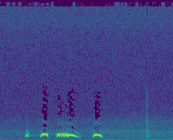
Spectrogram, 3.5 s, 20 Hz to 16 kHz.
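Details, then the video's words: One-year-old Malay spotted dove male cooing to lure others, used as a decoy bird: short soft coo, two arched coos, a long drawn-out descending coo, then another arched coo, over low steady background hum. "Tiếng chim cu gáy Malai kích bổi - Thanh niên Malai 1 năm tuổi gáy gọi"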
